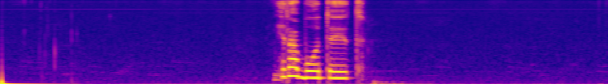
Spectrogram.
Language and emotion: Russian, neutral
